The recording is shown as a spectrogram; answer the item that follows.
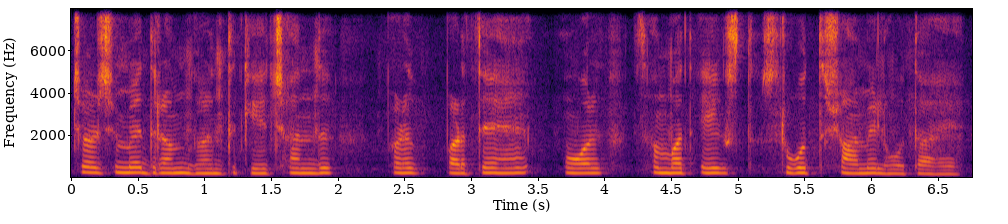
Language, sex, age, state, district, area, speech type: Urdu, female, 18-30, Uttar Pradesh, Gautam Buddha Nagar, urban, spontaneous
